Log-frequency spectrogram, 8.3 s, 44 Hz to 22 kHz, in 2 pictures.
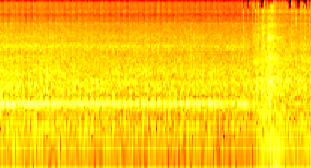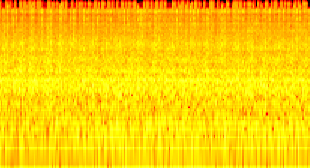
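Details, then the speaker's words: OBS Ford F350 7.3 Powerstroke diesel, not run in years, after the glow plugs were jumped manually: an even, steady idle with all cylinders firing and no miss. "Anyhow, uh now it runs great. This truck hasn't ran in years and it fires up just wonderful."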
